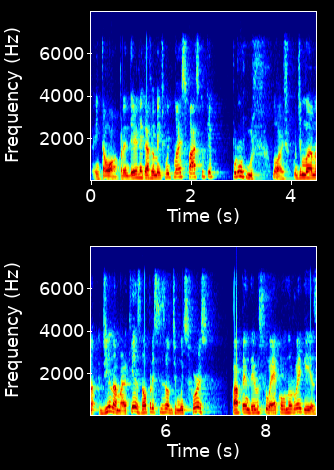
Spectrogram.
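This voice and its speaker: A man from Brazil with a Brazilian Portuguese accent, explaining a lesson in a casual, chatty way and checking in with listeners after nearly every sentence. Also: fairly high pitch. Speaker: English teacher. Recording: dull lo-fi recording.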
